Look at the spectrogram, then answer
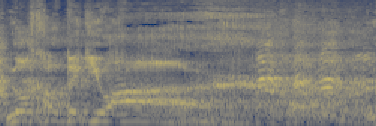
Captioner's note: audience laughing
